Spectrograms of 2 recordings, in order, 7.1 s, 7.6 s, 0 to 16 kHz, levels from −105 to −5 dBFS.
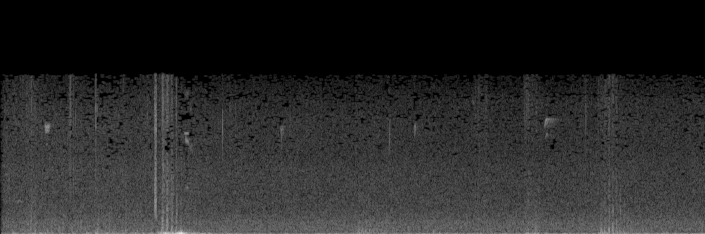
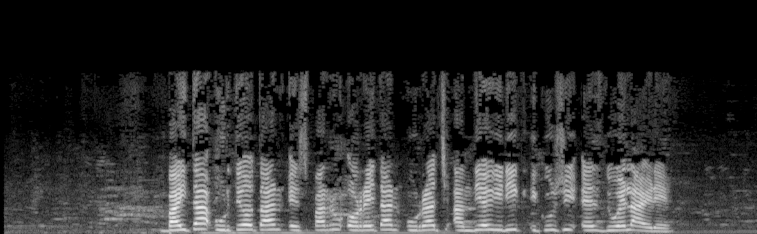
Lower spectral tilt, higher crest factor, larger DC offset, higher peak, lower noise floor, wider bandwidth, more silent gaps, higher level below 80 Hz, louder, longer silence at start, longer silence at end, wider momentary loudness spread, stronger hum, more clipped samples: first, -5 dB/octave vs -3.5 dB/octave; about the same, 28 dB vs 24 dB; neither; second, -10 dBFS vs 0 dBFS; about the same, -56 dBFS vs -59 dBFS; about the same, 11 kHz vs 11.5 kHz; neither; first, -42 dBFS vs -66 dBFS; second, -42 LUFS vs -22 LUFS; second, 0 s vs 1.05 s; second, 0 s vs 0.85 s; first, 21 LU vs 12 LU; neither; neither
